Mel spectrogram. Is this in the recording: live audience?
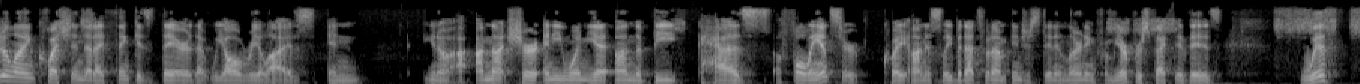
no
